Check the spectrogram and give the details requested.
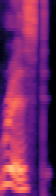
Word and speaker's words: wrist: For example, the W in wrist is a silent letter.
